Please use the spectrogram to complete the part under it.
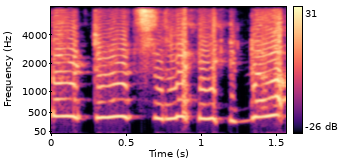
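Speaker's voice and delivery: shrill, full-lung, booming drawn-out shout. Retelling how Ryan shouted in the scene: imitating Ryan shouting. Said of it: "Ryan shouting at the top of his lungs".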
